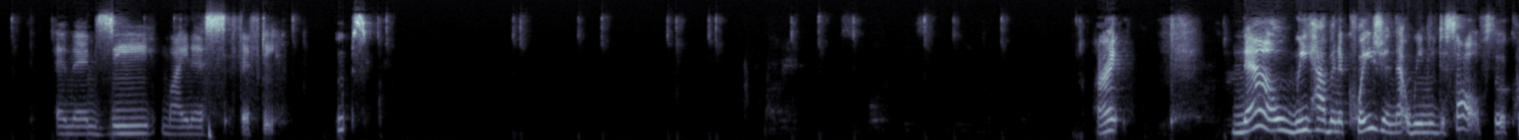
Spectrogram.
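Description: A young woman speaks with animation close to a headset microphone, pausing now and then.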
